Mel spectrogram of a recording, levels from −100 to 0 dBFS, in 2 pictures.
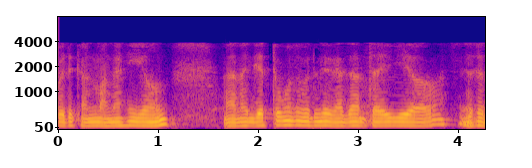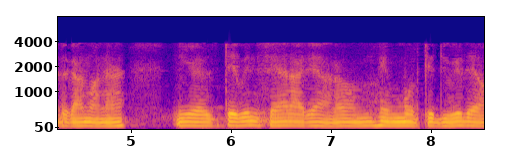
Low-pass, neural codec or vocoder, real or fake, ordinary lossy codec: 7.2 kHz; codec, 16 kHz, 1.1 kbps, Voila-Tokenizer; fake; AAC, 16 kbps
